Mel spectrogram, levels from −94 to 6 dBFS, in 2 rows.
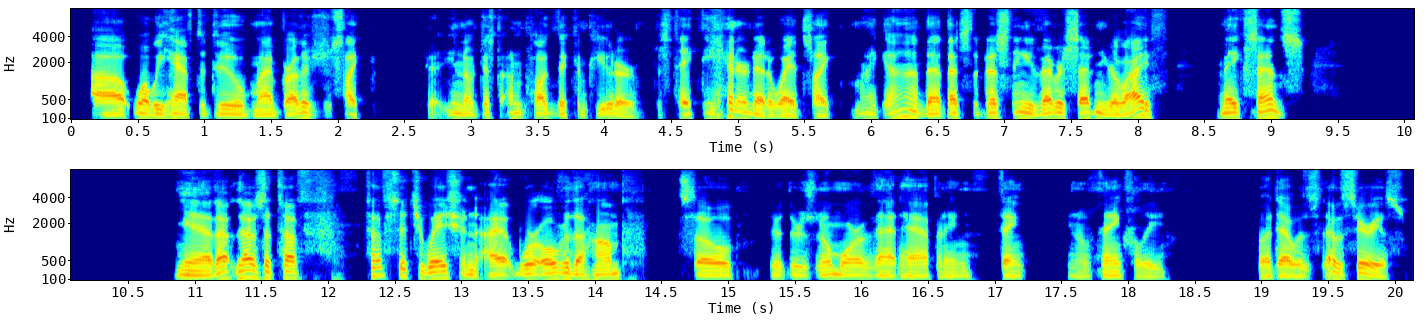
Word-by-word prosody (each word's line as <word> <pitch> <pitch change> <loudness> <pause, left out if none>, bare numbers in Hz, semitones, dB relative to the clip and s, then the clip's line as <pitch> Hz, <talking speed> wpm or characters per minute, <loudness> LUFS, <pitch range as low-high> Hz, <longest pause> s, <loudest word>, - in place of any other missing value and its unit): "Uh, 85 0 +4
what 95 -3 +3
we 90 - +1
have 90 -2 +2
to - - -10
do" 90 -1 0
my 85 0 +2
brother's 75 - +1
just - - -12
like, - - +2 0.6
"You 100 - -6
know, 90 -1 -2
just 95 +3 -7
unplug 95 -1 -2
the - - -1
computer, 90 -7 -2 0.2
just - - -16
take - - -1
the - - -8
internet - - +2
away," 75 - +3
it's - - -5
like, - - +1
"My 95 -1 -9
god, 115 +6 -3
that 90 0 +3
that's 100 - +2
the - - -13
best 100 -1 0
thing 110 - -2
you've 90 0 -1
ever 100 +2 +5
said 105 - +3
in 100 - 0
your 85 -1 +2
life. - - +2 0.5
Makes 100 -1 +1
sense." - - +1 1.6
Yeah, 90 -2 +4
that 120 - +4
that 130 - +5
was 135 -2 +3
a 125 - +3
tough 120 -4 +2 0.5
tough 170 0 -1
situation, 120 - +1
I 95 +1 +4
we're 100 0 +2
over 110 +1 +4
the 95 -2 +3
hump, 95 +3 0 0.4
so 90 -1 +1 0.3
there - - -6
there's 90 -3 -6
no 95 +1 0
more 90 -1 +1
of 85 -1 -5
that 85 -2 0
happening, 80 0 -3 0.2
thank 80 -1 -1 0.3
you - - -15
know, 75 0 -9
thankfully. 75 -3 -4 0.7
But 80 0 -1
that 85 0 +4
was 75 -2 -5
that - - +2
was - - -3
serious. 75 - +2
90 Hz, 205 wpm, -24 LUFS, 85-100 Hz, 1.6 s, ever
